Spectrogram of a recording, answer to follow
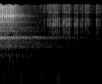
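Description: The tail of an electronic intro music sting dying away within the first half second, then faint, irregular crackling clicks.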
